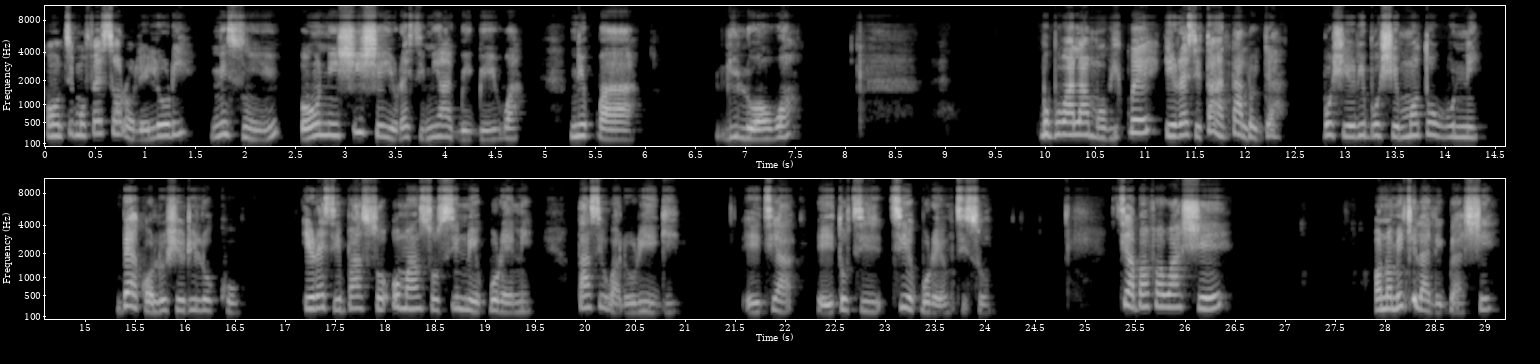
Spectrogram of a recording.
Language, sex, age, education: Yoruba, female, 30-45, primary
